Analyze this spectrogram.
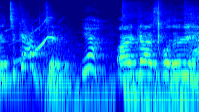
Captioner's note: slide whistle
